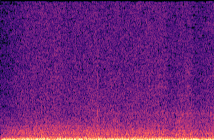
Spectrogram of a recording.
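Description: A loud, steady low rumble that begins abruptly and holds even throughout.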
